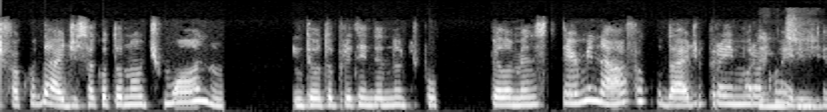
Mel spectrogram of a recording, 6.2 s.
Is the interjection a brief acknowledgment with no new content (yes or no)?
no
